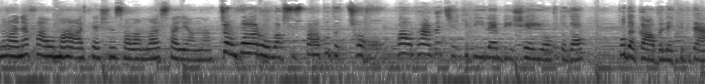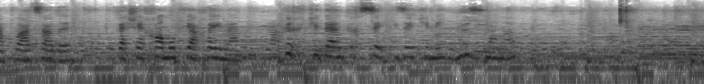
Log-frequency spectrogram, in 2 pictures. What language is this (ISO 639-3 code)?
tur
